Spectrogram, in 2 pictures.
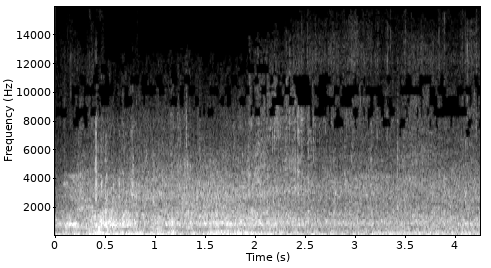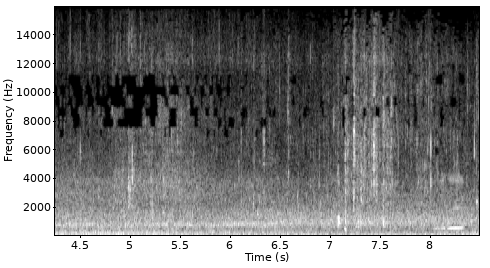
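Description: Steady low hum with an even rushing noise of wind and water on a small fishing boat.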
